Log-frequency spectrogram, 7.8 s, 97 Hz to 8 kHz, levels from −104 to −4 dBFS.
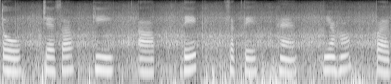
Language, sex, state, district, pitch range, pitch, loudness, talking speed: Hindi, female, Chandigarh, Chandigarh, 185-205 Hz, 200 Hz, -16 LUFS, 70 wpm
